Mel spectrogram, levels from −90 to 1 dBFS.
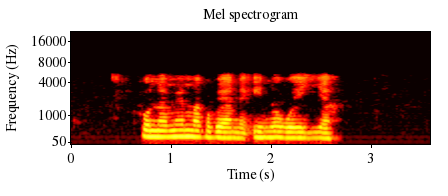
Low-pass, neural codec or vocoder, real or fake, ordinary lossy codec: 5.4 kHz; vocoder, 44.1 kHz, 128 mel bands every 512 samples, BigVGAN v2; fake; Opus, 64 kbps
